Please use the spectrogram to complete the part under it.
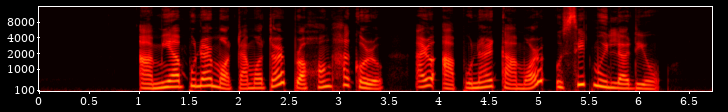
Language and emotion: Assamese, happy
